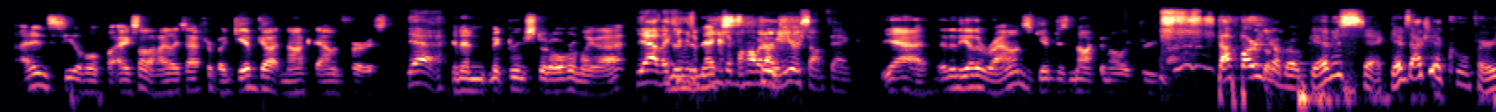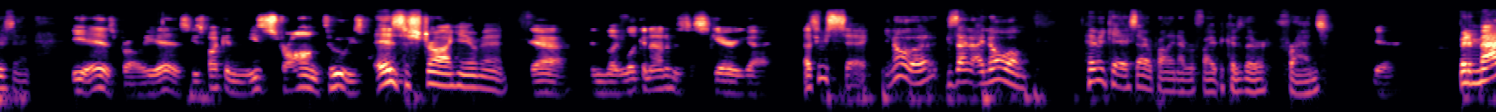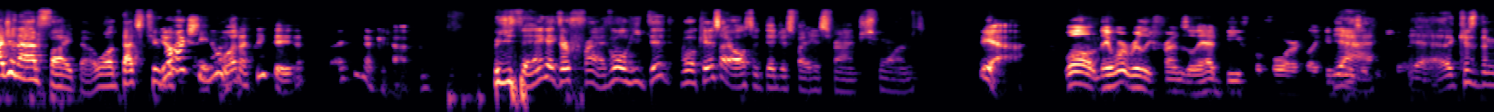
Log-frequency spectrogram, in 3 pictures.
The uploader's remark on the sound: The boys are finally back but on zoom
